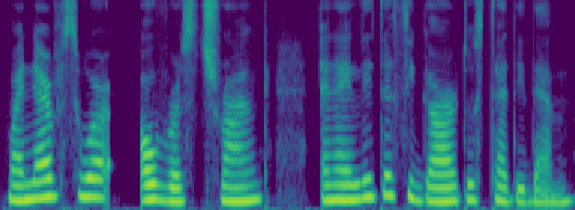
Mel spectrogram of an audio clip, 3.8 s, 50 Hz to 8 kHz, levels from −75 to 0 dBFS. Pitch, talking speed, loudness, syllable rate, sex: 210 Hz, 190 wpm, -16 LUFS, 5.6 syllables/s, female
